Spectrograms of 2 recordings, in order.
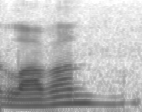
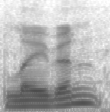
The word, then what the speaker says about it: Laban: well he arranges with her father lavan uh laban if some of you have heard it pronounced that way to work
